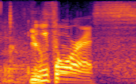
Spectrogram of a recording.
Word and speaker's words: uForis: uForis. It's a cool name. VR. VR. Sounds like euphoria.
